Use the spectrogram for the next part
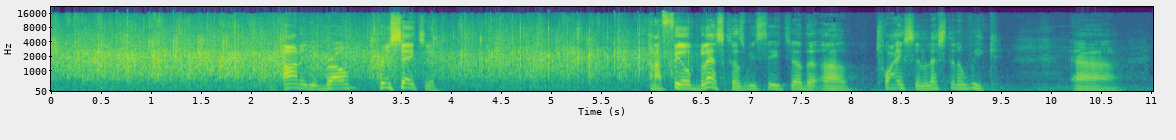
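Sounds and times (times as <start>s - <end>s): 
large group applauding: 0.0s - 6.9s
speech: 2.3s - 4.0s, 6.0s - 9.5s, 10.2s - 10.8s.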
